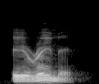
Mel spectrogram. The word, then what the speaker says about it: eirene: In Greek, it's E-I-R-E-N-E. Pronounced Irene. Very much like the Spanish name of the woman, Irene, Irene.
